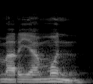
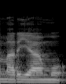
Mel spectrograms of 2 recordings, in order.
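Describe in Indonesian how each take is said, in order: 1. Kata ini diakhiri dengan bunyi n tambahan. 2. Kata ini diakhiri tanpa bunyi n tambahan. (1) "Jangan kita baca Maryamun" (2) "tapi kita baca Maryamu"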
